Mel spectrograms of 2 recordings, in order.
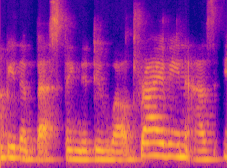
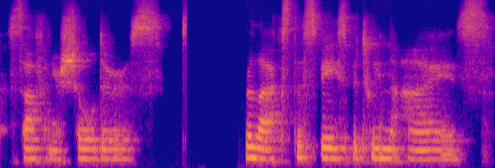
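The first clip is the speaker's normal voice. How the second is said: guided meditation; 8 dB quieter than usual. Acted. Host guiding listeners through visualization, soft meditation voice. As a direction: gently lull listeners into stillness, hushed and unhurried.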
